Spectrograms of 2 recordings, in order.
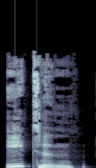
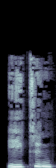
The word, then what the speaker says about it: Iten: Eaton, and I believe that's how it's pronounced, I-T-E-N, Eaton, Kenya, sits at 2,400 feet elevation in the Rift Valley in Kenya.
